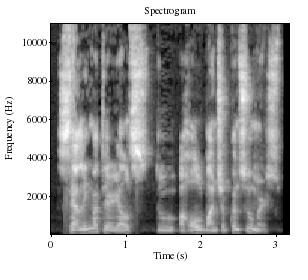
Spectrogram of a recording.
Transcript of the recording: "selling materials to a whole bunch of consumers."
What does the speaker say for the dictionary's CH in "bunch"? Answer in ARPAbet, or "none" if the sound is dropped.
CH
